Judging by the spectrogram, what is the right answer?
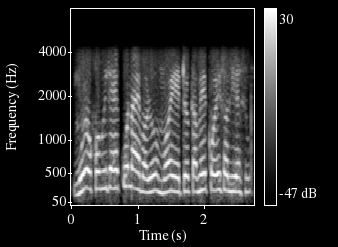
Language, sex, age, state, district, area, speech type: Assamese, male, 30-45, Assam, Biswanath, rural, conversation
